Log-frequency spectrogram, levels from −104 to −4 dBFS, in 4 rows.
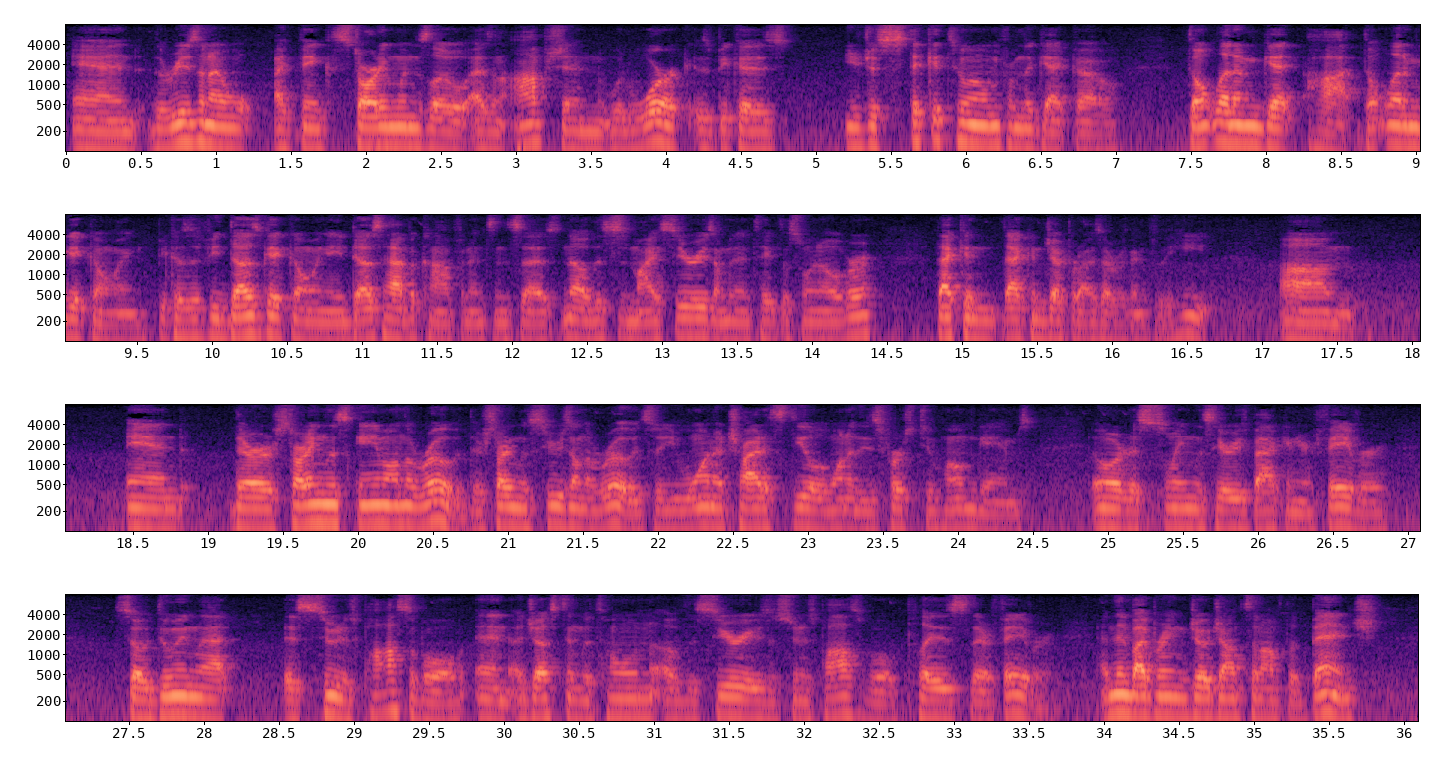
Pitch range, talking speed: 100-115 Hz, 230 wpm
